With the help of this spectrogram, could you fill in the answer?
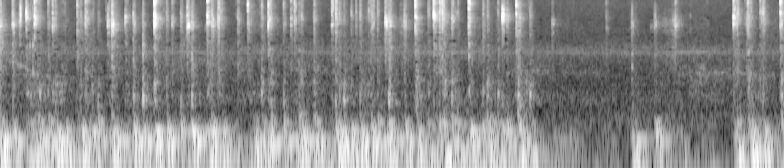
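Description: Long nails type on the plastic keys of a black laptop keyboard, producing a rapid, irregular stream of bright, sharp clicks over a low, dull thump. The tapping runs steadily, softens briefly around the fourth second, then picks back up in short bursts.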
